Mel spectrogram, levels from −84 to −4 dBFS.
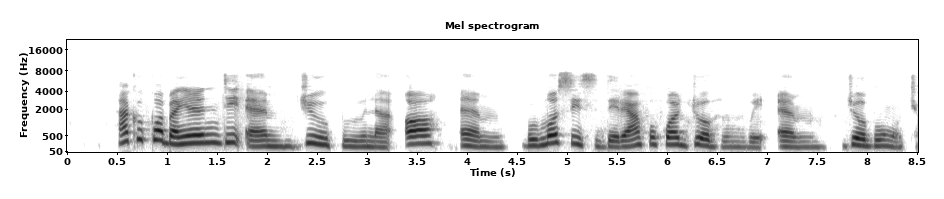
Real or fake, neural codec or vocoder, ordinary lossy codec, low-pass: fake; codec, 16 kHz, 2 kbps, X-Codec, HuBERT features, trained on LibriSpeech; none; none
